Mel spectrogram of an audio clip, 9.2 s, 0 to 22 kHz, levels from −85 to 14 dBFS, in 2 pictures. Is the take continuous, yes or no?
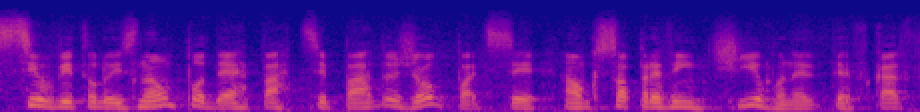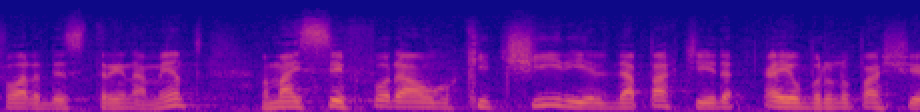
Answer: no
